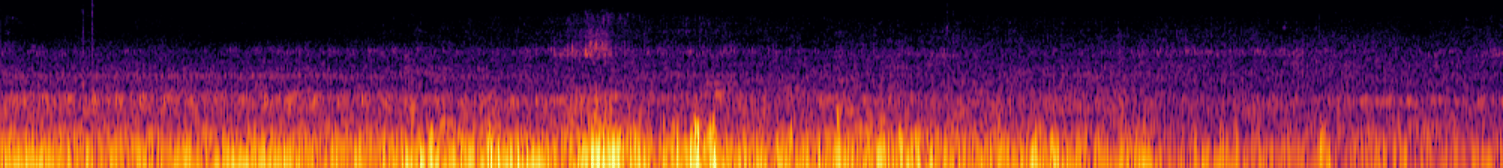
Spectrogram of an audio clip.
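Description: Car engines running as cars drive slowly past, a steady low hum that swells about four seconds in and fades away near the end.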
